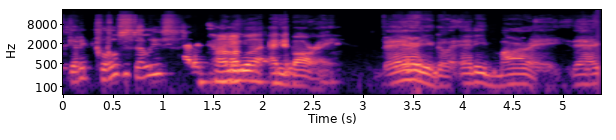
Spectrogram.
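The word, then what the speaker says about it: Adetomiwa Adebawore: your article you phonetically for us dummies, you phonetically spelled out Adetomiwa Adibara. Did I get it close at least? Adetomiwa Adibare.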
